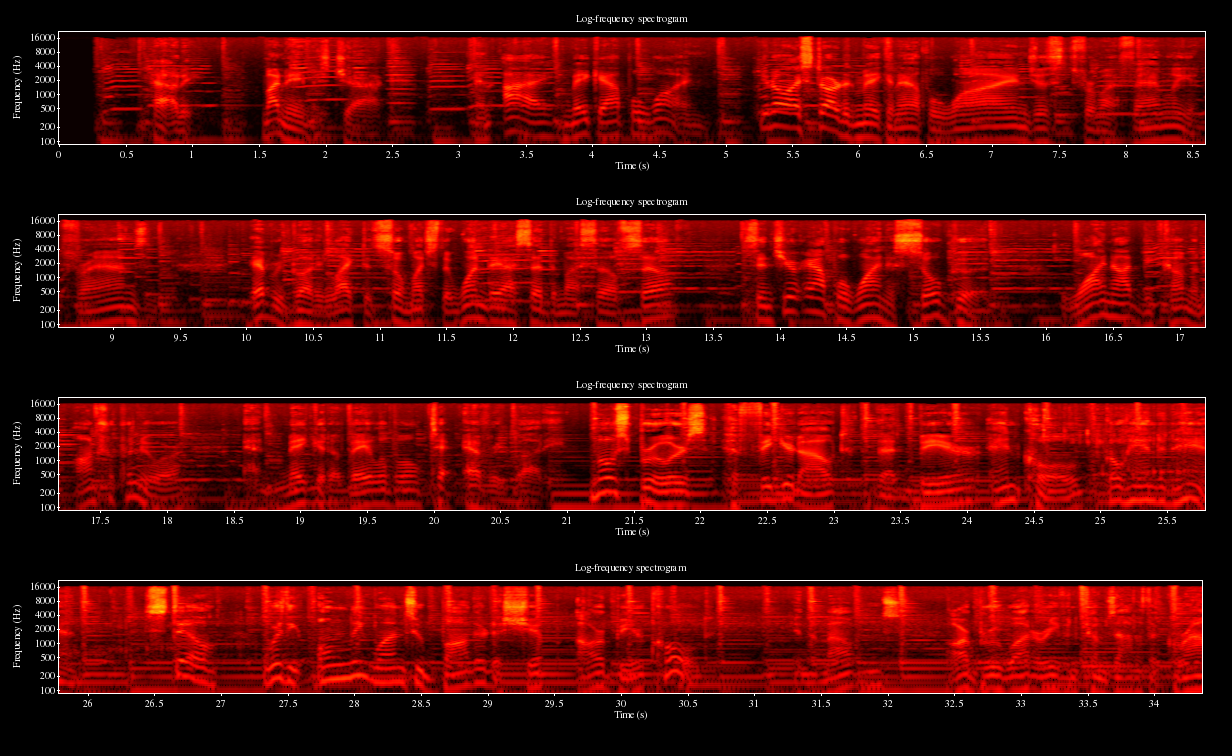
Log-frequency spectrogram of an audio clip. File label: Commercial, Male voices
